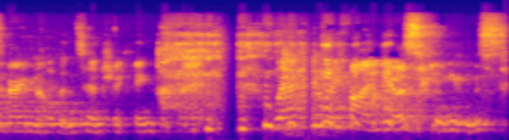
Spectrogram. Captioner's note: bursts in laughter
